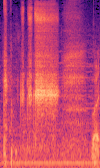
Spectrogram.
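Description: A few faint plastic clicks as the fist of an Optimus Prime action figure is handled, then a short hiss lasting under a second.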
